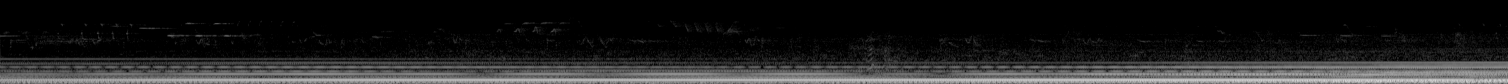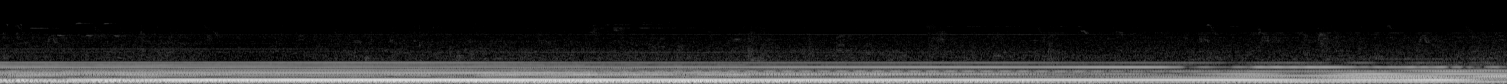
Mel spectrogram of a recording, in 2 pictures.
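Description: Ambient drone music: layered, sustained tones with a bell-like ring, held steady and swelling gradually louder over the first twenty seconds or so. There are faint, short high chirps in the first few seconds.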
